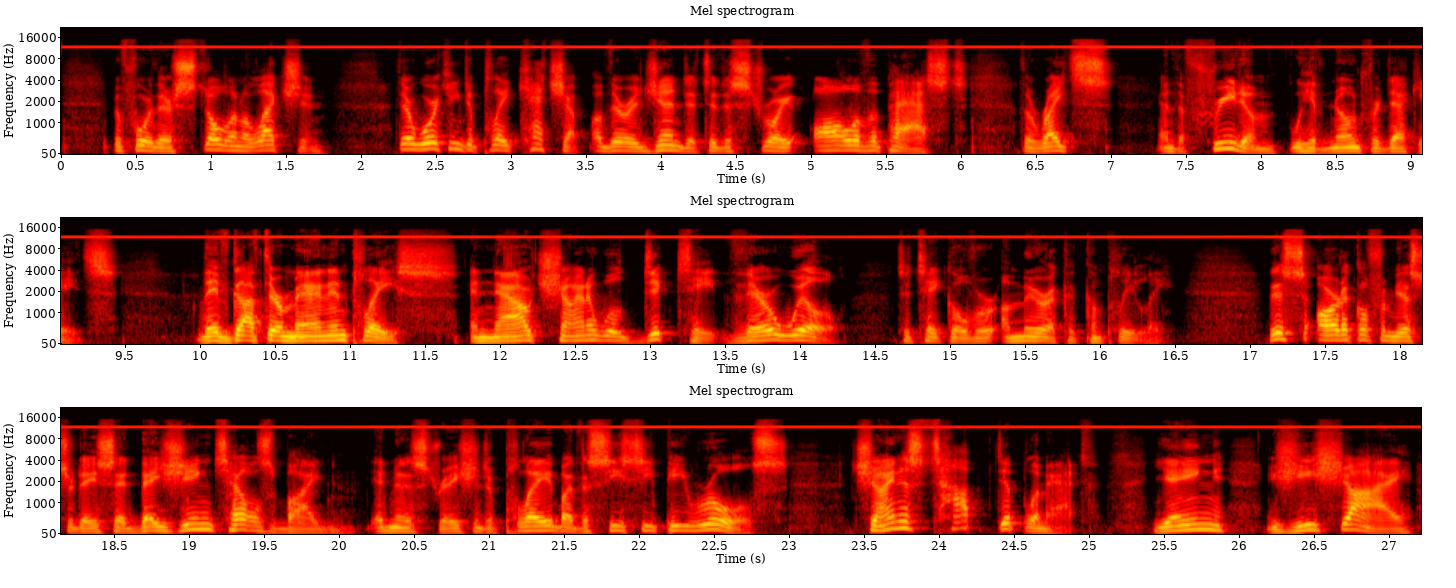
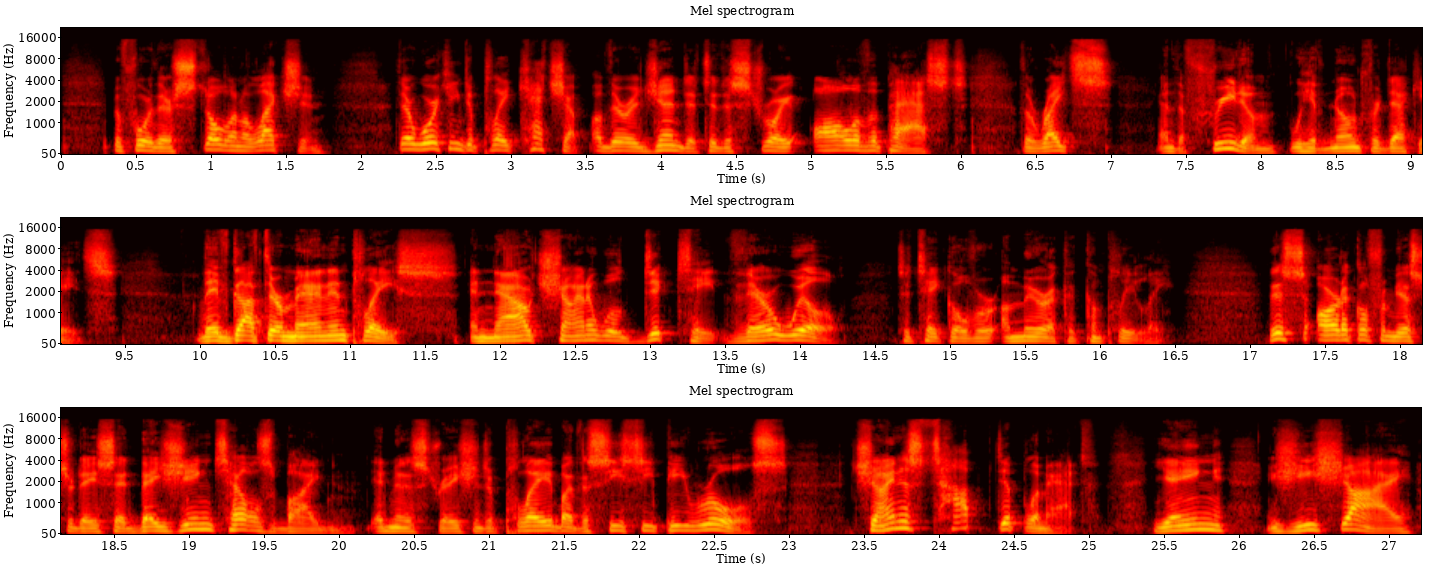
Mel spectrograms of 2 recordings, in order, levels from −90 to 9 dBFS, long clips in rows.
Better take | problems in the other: second | high-pitched whine; loud; throughout; 11.5 kHz, 9 dB below the speech

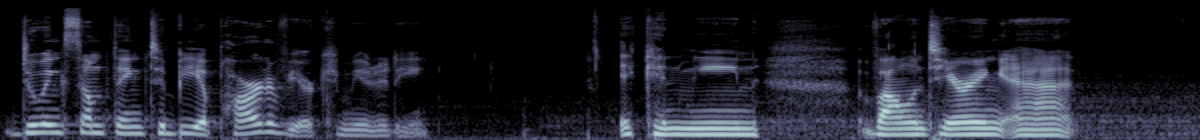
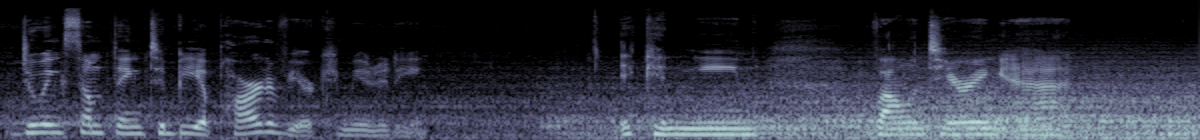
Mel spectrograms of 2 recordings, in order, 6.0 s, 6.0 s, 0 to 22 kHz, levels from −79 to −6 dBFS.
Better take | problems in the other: first | train or aircraft noise; loud; throughout; 3 dB below the speech; faint in the first

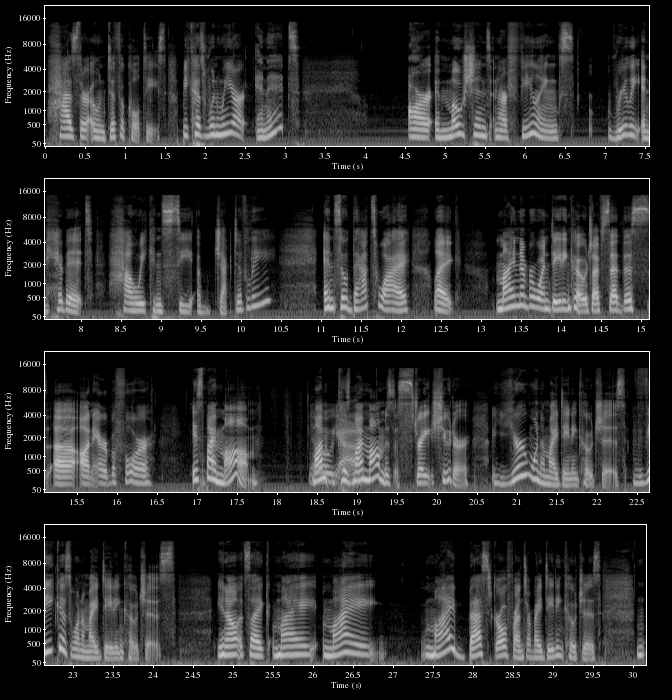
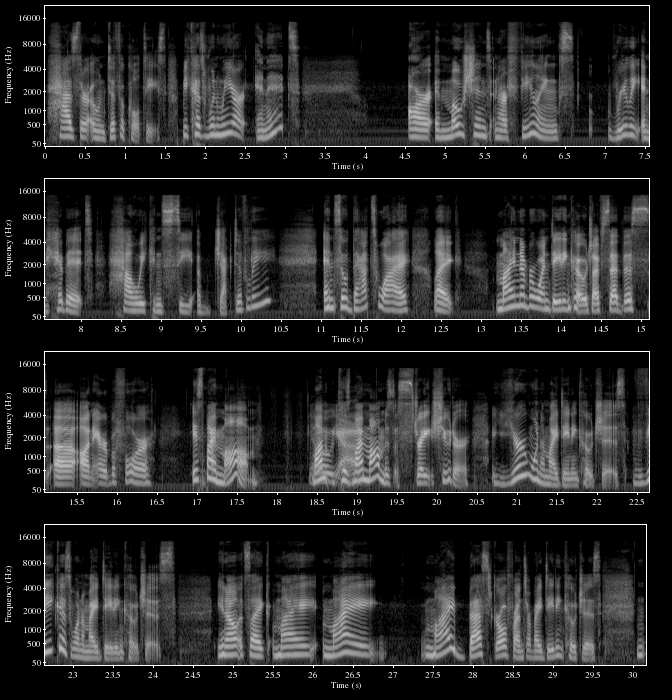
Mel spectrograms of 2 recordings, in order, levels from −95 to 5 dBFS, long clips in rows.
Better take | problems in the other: first | thin; very slightly; fading below 400 Hz

